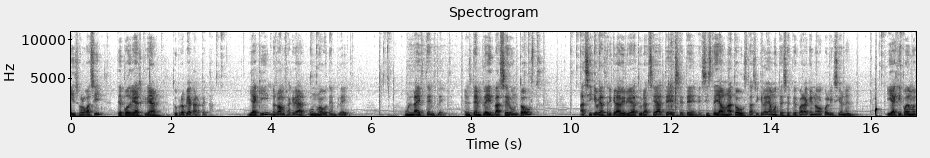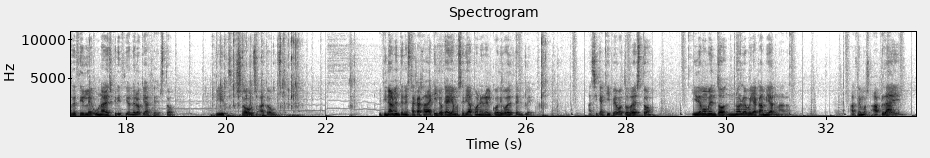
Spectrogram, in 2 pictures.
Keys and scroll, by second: 26.1 ctrl+v.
